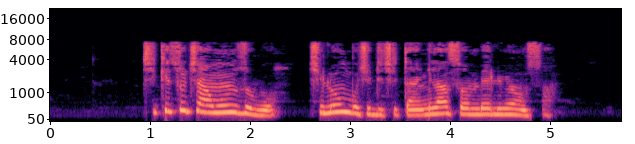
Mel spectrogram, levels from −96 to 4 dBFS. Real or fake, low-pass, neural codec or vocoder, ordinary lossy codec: real; 7.2 kHz; none; MP3, 64 kbps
